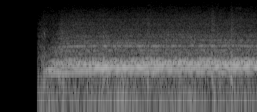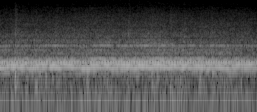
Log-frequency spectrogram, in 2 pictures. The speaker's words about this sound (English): Then ahead and to his left came the whistle of the train.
